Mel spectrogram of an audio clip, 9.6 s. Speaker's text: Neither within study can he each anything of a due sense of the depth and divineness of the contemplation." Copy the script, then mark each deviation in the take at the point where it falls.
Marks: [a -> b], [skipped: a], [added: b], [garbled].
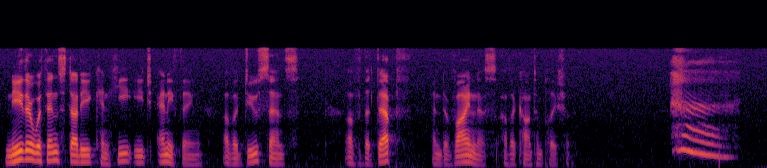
Neither within study can he each anything of a due sense of the depth and divineness of the contemplation."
